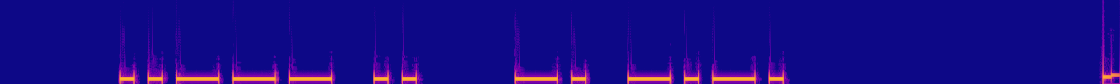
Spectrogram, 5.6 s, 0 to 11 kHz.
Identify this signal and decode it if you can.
Morse code, heard as a keyed tone, about 17 wpm, 700 Hz. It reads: 2I NC
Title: Winter Field Day Exchanges 17wpm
